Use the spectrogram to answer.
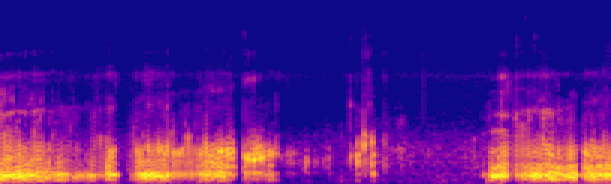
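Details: Stomach growling: low, gurgling rumbles in several long bursts with quieter bubbling pauses between them; borborygmi.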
